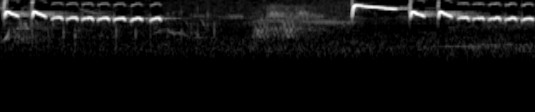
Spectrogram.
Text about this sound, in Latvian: Ja mēs sakām, pilsētā var dzirdēt zīlīti, tad mēs runājam par lielo. Dzirdēt mēs lielākoties dzirdam, jā, lielo zīlīti, bet tai pašā laikā noteikti tie, kas uzmanīgi klausās, dzirdēs arī zilzīlīti, arī pilsētas centrā, tai skaitā.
